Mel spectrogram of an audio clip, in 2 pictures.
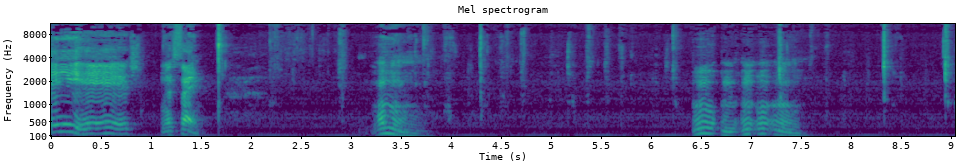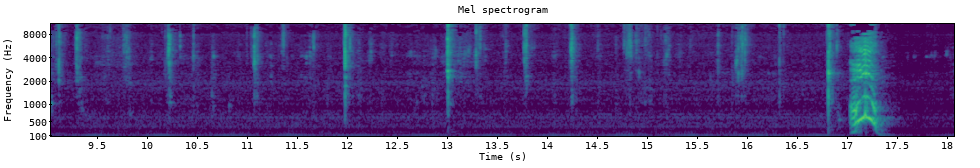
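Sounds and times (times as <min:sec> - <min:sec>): faint steady hum: 0:00.0 - 0:18.0
mouth clicks and smacks chewing: 0:03.7 - 0:06.4, 0:07.2 - 0:17.0
person humming approval: 0:06.4 - 0:07.6.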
